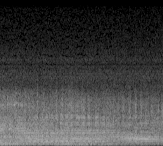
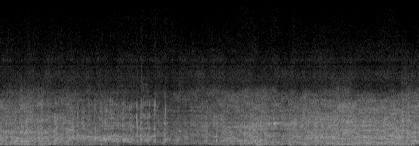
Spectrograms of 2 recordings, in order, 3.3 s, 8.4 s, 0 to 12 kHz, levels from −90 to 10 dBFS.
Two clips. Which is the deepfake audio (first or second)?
second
